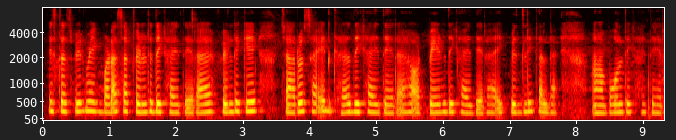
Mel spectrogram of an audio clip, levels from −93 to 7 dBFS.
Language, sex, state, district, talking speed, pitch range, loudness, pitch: Hindi, female, Chhattisgarh, Bastar, 220 wpm, 215-240 Hz, -27 LUFS, 225 Hz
